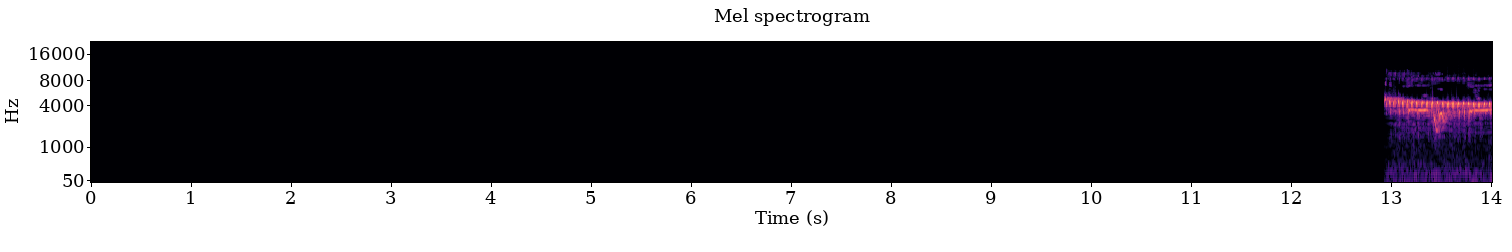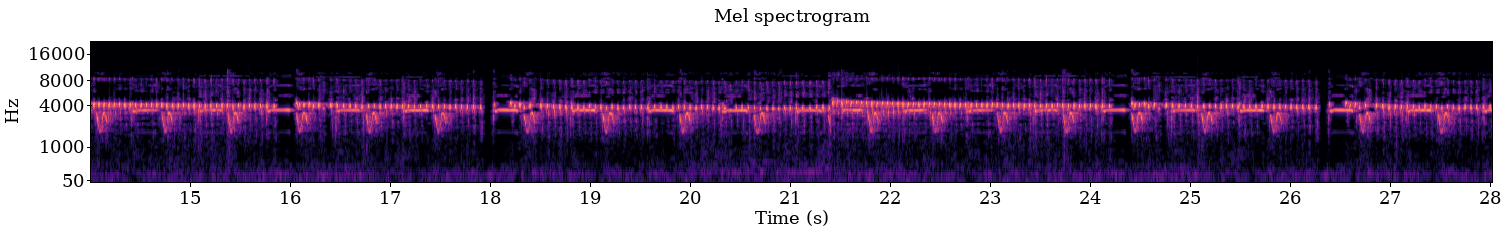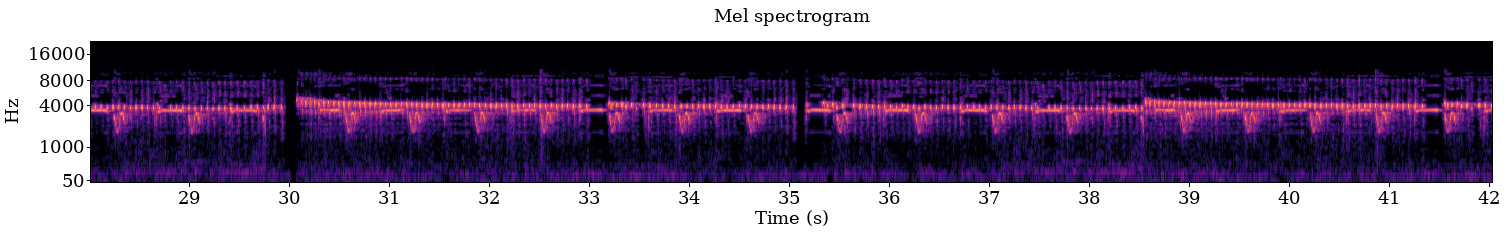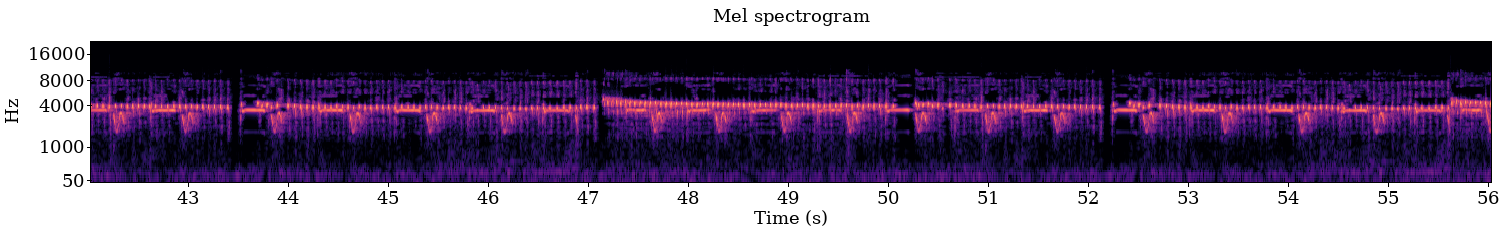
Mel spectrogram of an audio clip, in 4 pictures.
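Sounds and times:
birds calling with high trill: 13.0s - 56.0s.

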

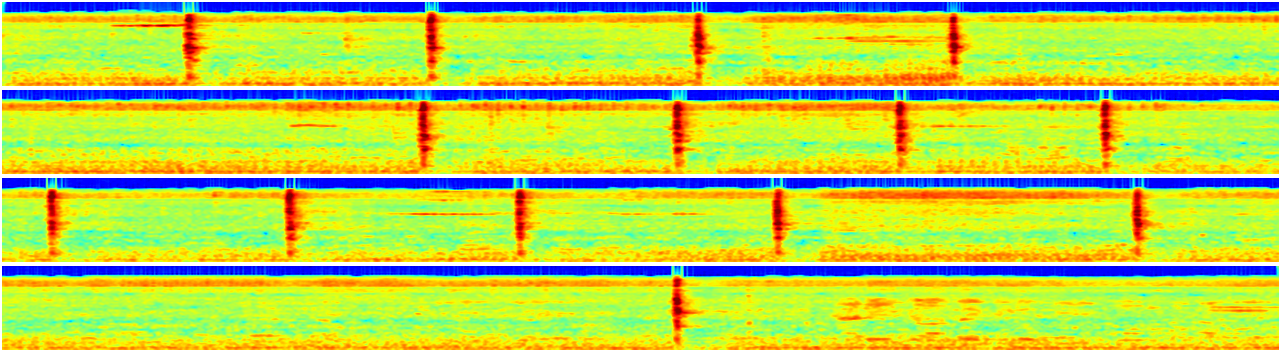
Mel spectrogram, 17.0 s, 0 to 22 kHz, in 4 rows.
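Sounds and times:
sharp knocks: 5.6s - 10.4s.

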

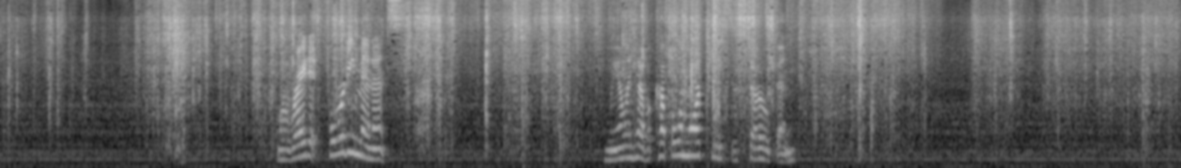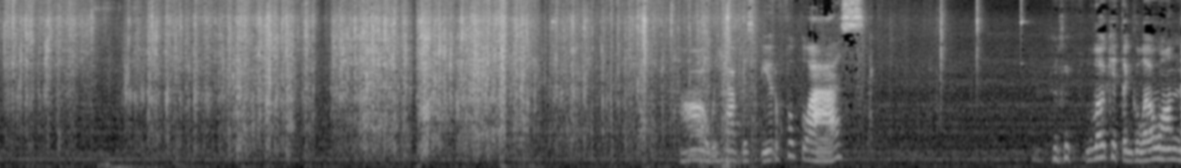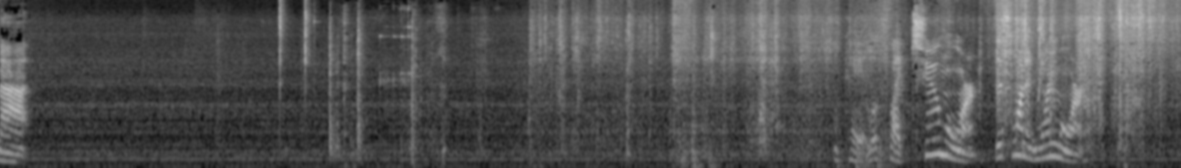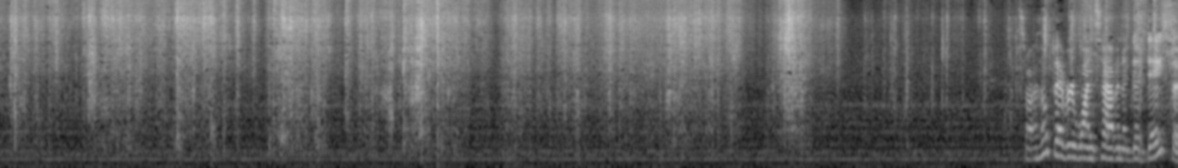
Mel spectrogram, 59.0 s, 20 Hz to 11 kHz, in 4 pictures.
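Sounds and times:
paper crinkling and rustling: 0.0s - 24.7s, 36.1s - 40.8s, 41.7s - 59.0s.

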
